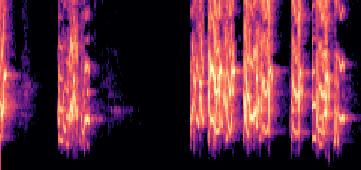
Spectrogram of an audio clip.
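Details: Lovebird chirping: shrill, harsh, broadband chirps in short bursts, one early pair, then a rapid run of five scratchy notes near the end, with silent gaps between and no other sounds.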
